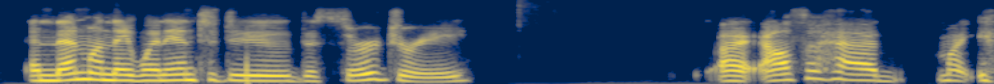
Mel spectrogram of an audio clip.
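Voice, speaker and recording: Here a woman speaks with an American accent at a moderate pace. She takes long, frequent pauses. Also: quiet background. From US West, Los Angeles. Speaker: early childhood special education teacher. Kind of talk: interview conversation. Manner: loud.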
